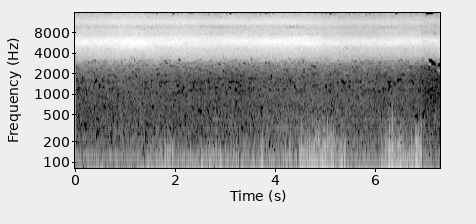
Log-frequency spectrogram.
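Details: Shrill, steady cicada buzz during lawn mowing, strongest early on and easing slightly toward the end, with scattered low rustling and thudding sounds nearby.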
